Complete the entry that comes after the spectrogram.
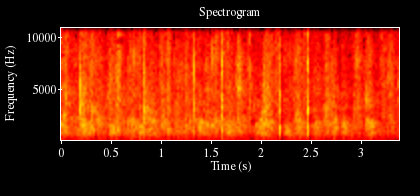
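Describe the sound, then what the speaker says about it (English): A crowd applauds the candidates at a local political forum, a steady wash of many hands clapping with some sharper nearby claps standing out. "Let's give a round of applause to all our candidates,"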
